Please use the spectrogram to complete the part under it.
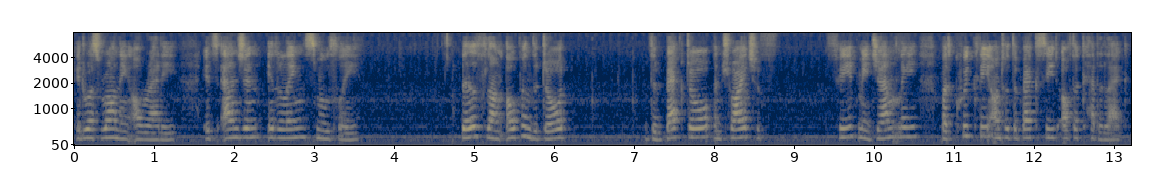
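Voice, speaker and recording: A woman's voice: fairly high pitch, a little slow, darkish tone. A woman reading a novel aloud in a put-on, funny foreign accent, stumbling over words now and then and rereading phrases. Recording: noisy recording with background hum.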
